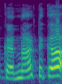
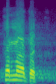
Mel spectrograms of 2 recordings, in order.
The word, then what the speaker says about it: ಕರ್ನಾಟಕ: ಇನ್ನು ಕರ್ನಾಟಕ ಅನ್ನೋ ಪದವನ್ನ ಸರಿಯಾಗಿ ಉಚ್ಚಾರಣೆ ಮಾಡದ ಸಚಿವ ಪ್ರಭು ಚೌಹಾಣ್ ಅವರನ್ನ ಕೂಡ ಕಾಲೆಳೆದ್ರು ಸಿದ್ದರಾಮಯ್ಯ.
